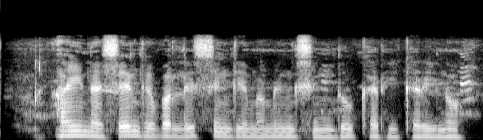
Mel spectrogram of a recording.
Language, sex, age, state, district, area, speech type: Manipuri, male, 45-60, Manipur, Churachandpur, rural, read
